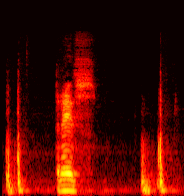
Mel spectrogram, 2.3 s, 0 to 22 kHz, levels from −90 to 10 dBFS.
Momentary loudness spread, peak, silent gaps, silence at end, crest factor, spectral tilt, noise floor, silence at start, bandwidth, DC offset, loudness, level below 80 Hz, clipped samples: 15 LU; -4 dBFS; none; 0.2 s; 20 dB; -7.5 dB/octave; -56 dBFS; 0.05 s; 7 kHz; under 0.1%; -23 LUFS; -58 dBFS; under 0.1%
